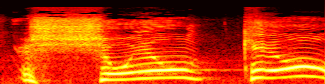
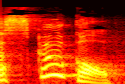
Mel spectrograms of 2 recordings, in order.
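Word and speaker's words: Schuylkill: this River which looks like it should be pronounced shil kill or maybe Sky kill and if you can say it right if you can look at that and say oh yeah the skookul boom you're from Philly easy well right now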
